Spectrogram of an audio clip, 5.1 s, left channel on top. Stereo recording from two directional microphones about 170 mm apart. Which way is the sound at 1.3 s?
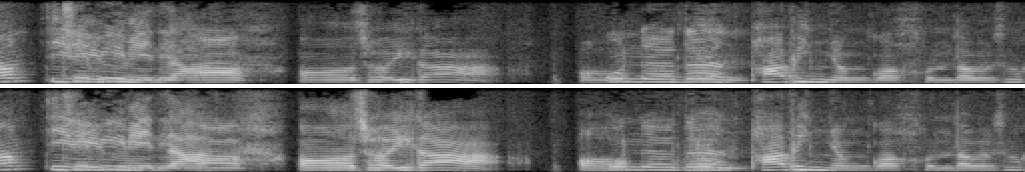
50° right (ahead or behind).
